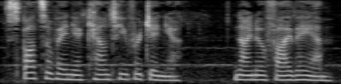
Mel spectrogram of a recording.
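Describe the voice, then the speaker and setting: A woman's voice: low-pitched, fairly even intonation, normal speed, darkish tone, soft background music, lightly acted. A woman playing an impersonal announcer of places and times in an audio drama, clipped and factual. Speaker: scene announcer.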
